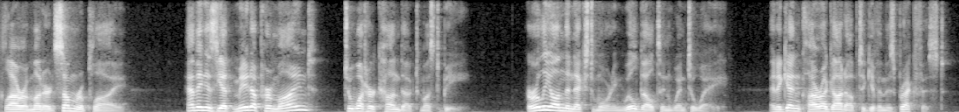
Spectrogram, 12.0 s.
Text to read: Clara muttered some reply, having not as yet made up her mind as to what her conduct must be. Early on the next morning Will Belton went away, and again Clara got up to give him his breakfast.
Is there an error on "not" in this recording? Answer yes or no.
yes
